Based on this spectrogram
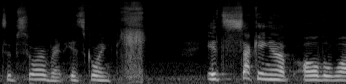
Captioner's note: slurps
